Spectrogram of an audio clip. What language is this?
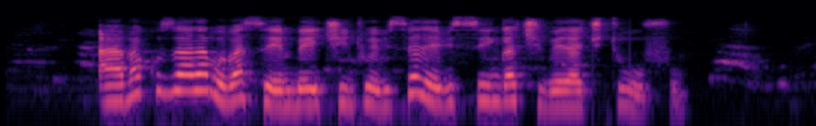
Ganda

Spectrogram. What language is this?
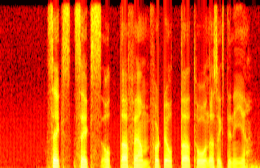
Swedish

